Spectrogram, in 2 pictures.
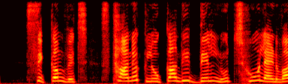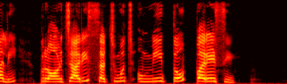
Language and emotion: Punjabi, surprised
